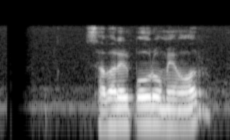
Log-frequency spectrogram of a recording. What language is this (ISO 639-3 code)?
ben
